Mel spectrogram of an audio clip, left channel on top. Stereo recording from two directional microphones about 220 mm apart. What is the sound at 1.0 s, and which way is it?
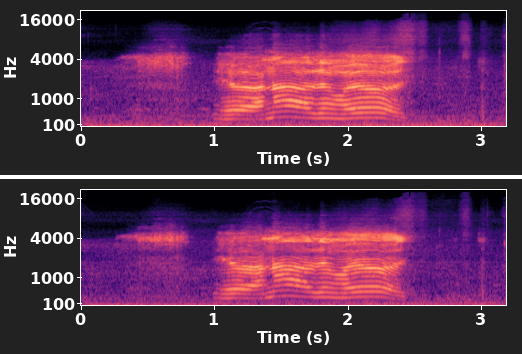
Speech, 15° right (ahead or behind).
